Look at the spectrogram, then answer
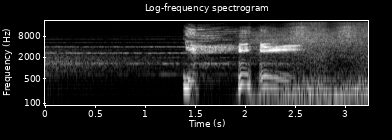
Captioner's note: Sounds of Luffy’s laugh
